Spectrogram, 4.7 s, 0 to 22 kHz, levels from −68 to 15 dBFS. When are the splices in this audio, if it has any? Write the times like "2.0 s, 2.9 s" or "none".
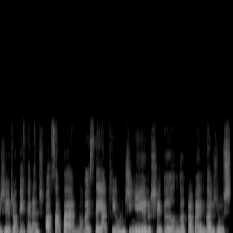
1.6 s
